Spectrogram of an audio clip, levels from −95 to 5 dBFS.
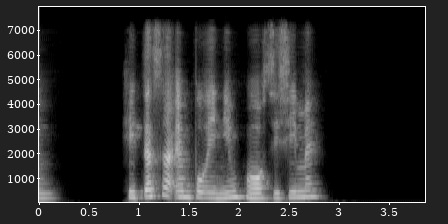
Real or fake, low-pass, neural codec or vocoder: fake; 7.2 kHz; codec, 16 kHz, about 1 kbps, DyCAST, with the encoder's durations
